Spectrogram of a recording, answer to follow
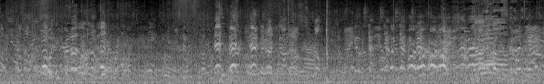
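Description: Voices calling out during a soccer match over a background of crowd chatter, with louder shouts about a second in, in the middle and near the end.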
